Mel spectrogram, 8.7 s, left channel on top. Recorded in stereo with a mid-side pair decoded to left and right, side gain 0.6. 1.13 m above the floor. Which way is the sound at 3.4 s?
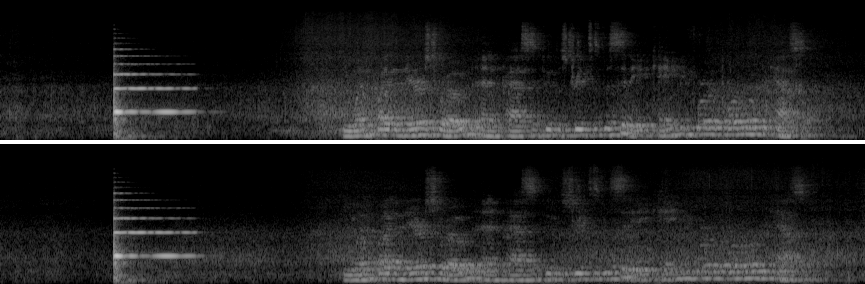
40° left.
